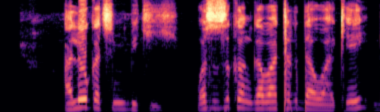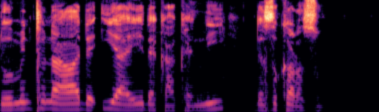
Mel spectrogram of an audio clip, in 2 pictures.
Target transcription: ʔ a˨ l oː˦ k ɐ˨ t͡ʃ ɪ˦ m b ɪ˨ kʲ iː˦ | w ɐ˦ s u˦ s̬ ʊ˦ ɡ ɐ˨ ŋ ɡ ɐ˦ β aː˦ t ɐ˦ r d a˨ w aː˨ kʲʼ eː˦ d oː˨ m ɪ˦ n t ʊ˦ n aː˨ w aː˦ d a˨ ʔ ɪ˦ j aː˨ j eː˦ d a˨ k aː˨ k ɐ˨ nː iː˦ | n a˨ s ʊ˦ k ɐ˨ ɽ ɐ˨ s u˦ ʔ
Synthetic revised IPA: ʔ a˨ l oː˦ k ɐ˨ t͡ʃ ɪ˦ m b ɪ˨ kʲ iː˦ | w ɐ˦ s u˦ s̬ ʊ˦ k ɐ˨ ŋ ɡ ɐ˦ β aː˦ t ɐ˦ r d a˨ w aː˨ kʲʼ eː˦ d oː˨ m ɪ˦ n t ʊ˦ n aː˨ w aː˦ d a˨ ʔ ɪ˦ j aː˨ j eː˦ d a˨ k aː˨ k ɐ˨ nː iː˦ | d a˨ s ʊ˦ k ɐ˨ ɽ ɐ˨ s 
